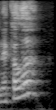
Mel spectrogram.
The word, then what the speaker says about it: Nicola: Oh, is it Nicola? I mean, that's usually how the name is pronounced in Italian.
